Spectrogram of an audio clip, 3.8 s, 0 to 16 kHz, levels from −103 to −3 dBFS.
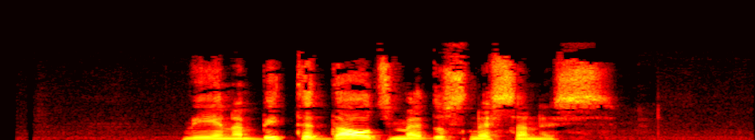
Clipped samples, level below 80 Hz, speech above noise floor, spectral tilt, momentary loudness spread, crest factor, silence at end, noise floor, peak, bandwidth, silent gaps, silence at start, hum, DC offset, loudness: under 0.1%; -66 dBFS; 50 dB; -4.5 dB/octave; 14 LU; 22 dB; 0.75 s; -74 dBFS; -4 dBFS; 11 kHz; none; 0.9 s; none; under 0.1%; -24 LUFS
